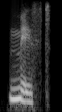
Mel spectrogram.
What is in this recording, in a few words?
"mayst", Indian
